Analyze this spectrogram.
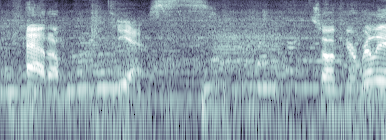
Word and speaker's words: ADAM: Which they pronounce as Adam.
